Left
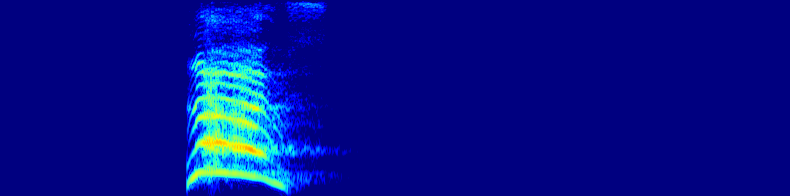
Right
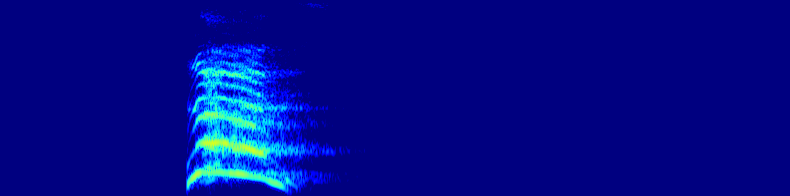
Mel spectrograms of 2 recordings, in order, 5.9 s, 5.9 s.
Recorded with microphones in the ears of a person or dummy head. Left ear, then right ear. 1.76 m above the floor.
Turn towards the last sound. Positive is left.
turn(degrees=60)  # may be behind; listen again after turning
